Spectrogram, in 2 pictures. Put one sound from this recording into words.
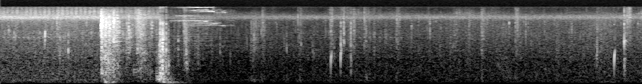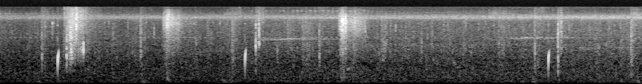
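A character digs in soft ground with short scraping sounds.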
